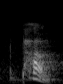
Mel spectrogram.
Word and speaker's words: 判: Pronounced 4th tone. Pan, pan.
